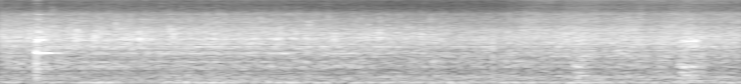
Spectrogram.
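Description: Onion masala paste sizzling and frying in hot oil in a pan, a steady crackling hiss with small stirring scrapes, fairly loud and close, no voices.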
